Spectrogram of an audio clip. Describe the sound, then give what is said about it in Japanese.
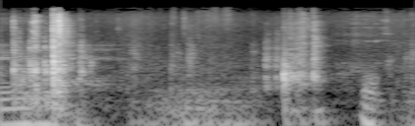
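The frog (hair box) being taken off a violin bow to remove its hair: small wooden clicks and clacks, a sharp cluster early on, then quieter fiddling and two more distinct knocks near the end. “今、ついてる毛をですね外すというところですね木の音がするよねきっとねこれ毛箱を外して”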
